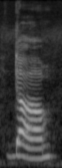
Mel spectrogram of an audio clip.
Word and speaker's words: dumb: follows letter M for example like climb boom dumb plumber yep we not pronounce the letter B right because b4b we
